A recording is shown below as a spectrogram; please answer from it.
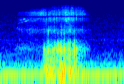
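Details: A Cavalier King Charles Spaniel gives one short, wet, half-second snort over a steady low electrical hum.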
